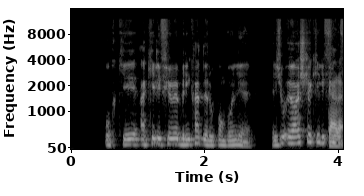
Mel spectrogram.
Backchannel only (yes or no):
yes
